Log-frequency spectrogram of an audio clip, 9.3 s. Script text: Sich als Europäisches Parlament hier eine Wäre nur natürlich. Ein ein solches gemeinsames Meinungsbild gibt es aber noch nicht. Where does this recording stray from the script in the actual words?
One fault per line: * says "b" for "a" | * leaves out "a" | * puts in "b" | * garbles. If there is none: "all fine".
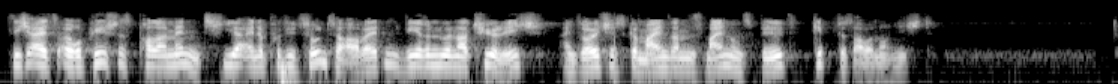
* puts in "Position zu erarbeiten"
* leaves out "ein"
